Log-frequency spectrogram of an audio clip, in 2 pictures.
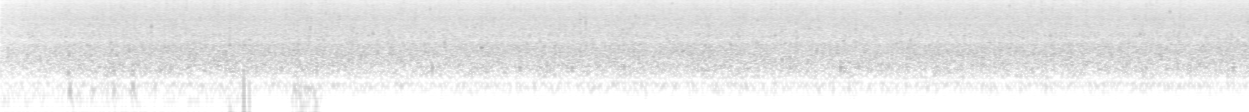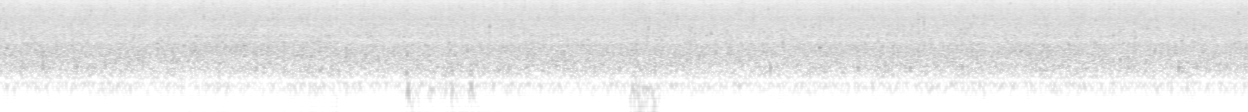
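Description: Steady rushing of flowing water, like a stream, fading in over the first second and holding even throughout.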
